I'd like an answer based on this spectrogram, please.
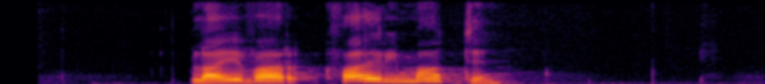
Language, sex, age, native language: Icelandic, female, 30-39, German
